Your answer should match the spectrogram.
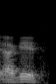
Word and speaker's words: geht: You wouldn't pronounce the H so strongly in er geht. You can just say er geht.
